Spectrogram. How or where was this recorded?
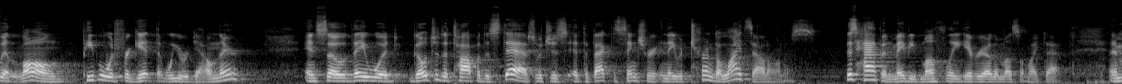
large echoing room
